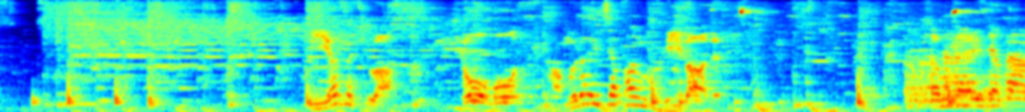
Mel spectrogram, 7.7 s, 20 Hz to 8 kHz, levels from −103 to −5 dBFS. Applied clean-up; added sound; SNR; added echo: classical method WPE with log-MMSE.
